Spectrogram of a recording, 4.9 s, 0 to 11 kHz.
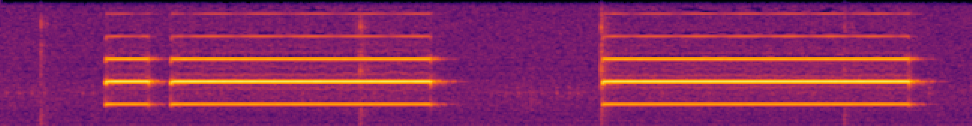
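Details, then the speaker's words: DVD/MP3 player (DVD 420) front-panel push button tested with multimeter continuity: two high beeps of uneven length with a dropout, showing intermittent switch contact; tactile switches need cleaning or replacement, explaining unresponsive buttons. "So that's what it should be every press pretty much going down to the virtually the same resistance as the the leads. See now it's not doing it. And now it is"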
